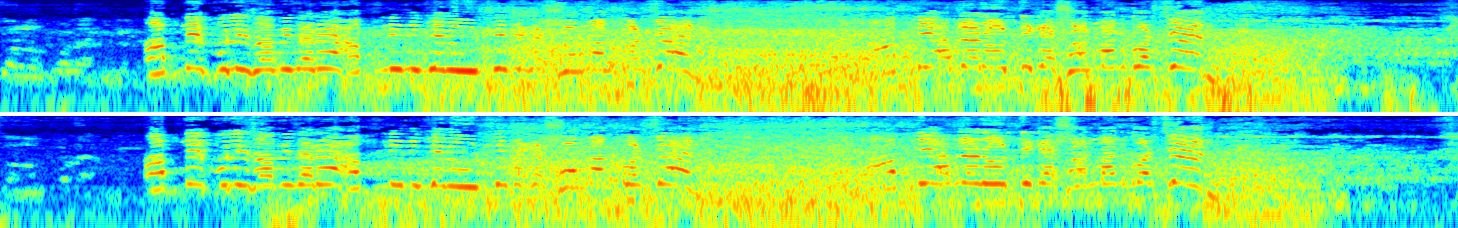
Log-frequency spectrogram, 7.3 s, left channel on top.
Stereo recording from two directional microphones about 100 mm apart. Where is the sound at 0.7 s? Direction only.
40° right (ahead or behind).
